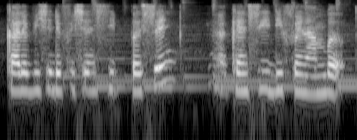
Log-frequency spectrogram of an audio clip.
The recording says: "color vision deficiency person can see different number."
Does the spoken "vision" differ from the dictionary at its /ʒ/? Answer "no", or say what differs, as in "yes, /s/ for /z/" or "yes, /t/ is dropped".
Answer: yes, /s/ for /ʒ/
